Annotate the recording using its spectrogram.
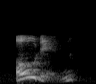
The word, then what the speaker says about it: Ohden: Melissa Oden, I think that's the pronunciation of her name, O-H-D-E-N, speaking on the camera about this very sensitive subject of abortion.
